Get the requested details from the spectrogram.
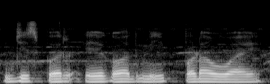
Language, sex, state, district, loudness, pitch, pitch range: Hindi, male, Uttar Pradesh, Saharanpur, -15 LUFS, 130 Hz, 125-135 Hz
